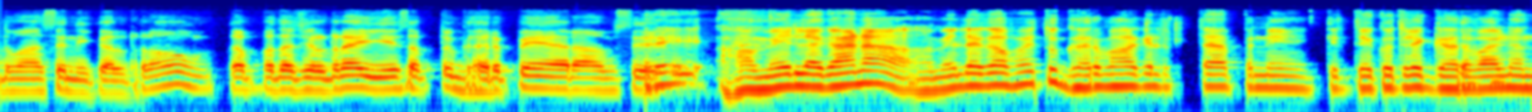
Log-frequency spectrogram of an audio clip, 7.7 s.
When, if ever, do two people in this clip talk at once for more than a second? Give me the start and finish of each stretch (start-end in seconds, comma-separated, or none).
none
